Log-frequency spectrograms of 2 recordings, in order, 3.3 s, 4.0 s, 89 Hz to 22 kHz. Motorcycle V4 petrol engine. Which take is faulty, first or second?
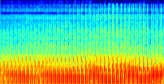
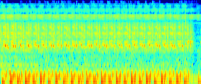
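second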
